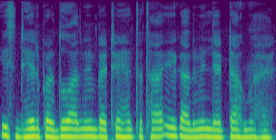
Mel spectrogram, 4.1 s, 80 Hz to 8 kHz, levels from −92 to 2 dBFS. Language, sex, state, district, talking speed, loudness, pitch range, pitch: Hindi, male, Jharkhand, Deoghar, 190 wpm, -14 LUFS, 150-160 Hz, 160 Hz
